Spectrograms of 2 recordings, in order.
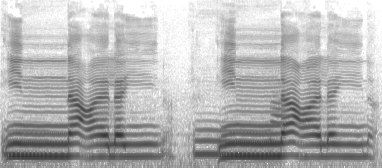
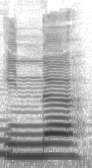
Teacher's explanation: لما أقول إنا يبقى أنا زودت ألف، أنا ما عنديش ألف، أنا عندي نون مشددة، أدي الغنة واتنقل على الحرف اللي بعدها على طول، ما زودش صوت زيادة فيدي أو يوهم إن في حرف، ويبقى أنا في الحقيقة ما عنديش حرف، أنا اللي ما نطقتش النون مظبوط.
